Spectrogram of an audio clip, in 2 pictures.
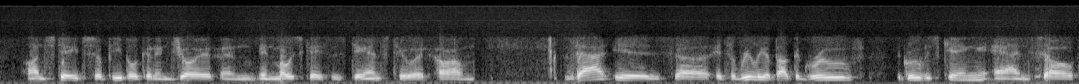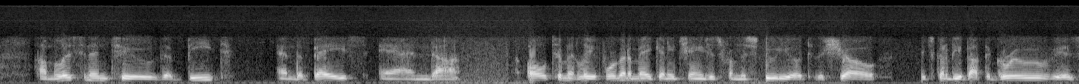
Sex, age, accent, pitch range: male, 50-69, American, 85-115 Hz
